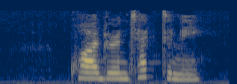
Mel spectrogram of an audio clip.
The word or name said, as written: quadrantectomy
